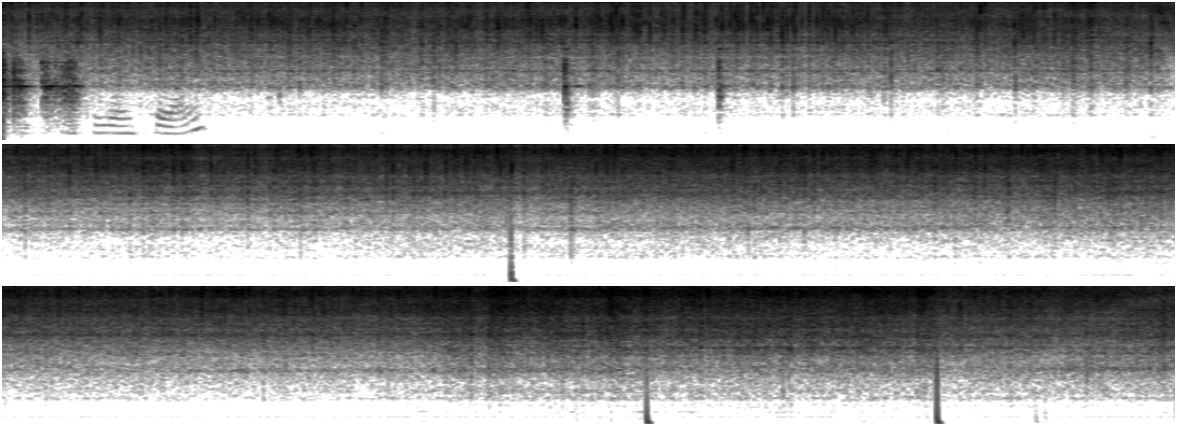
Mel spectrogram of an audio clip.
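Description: Diced onion and green pepper sizzling steadily as they fry in hot oil in an enamel pot, with a few sharp clicks of utensil on pot and a steady low hum underneath.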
